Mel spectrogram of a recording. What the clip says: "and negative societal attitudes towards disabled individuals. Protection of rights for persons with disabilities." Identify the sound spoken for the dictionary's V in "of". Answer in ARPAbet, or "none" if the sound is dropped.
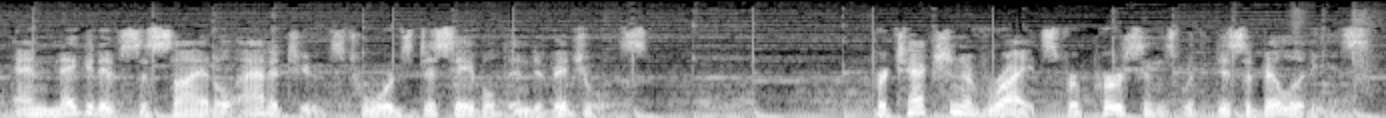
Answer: V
